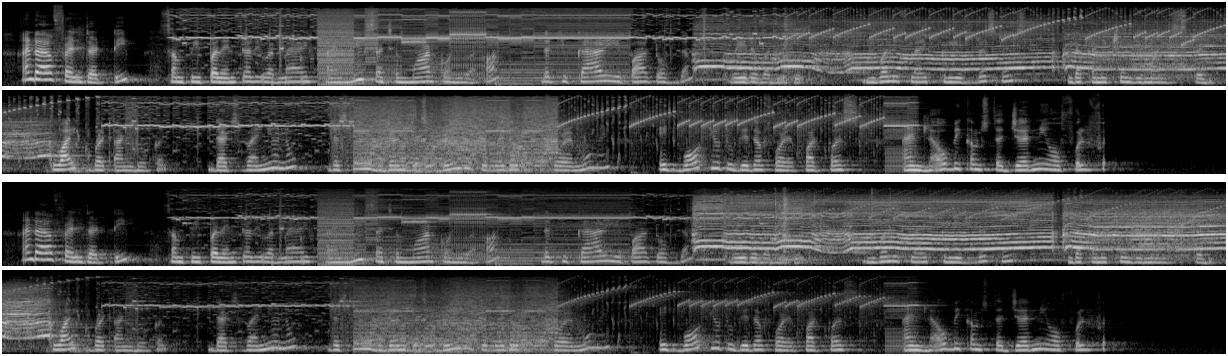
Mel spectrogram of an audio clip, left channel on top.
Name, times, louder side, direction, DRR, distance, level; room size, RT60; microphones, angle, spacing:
voice 1, 0.0-5.0 5.4-6.9 7.3-8.0 8.6-10.3 10.7-12.1 12.7-13.9 14.3-18.4 18.8-20.8 21.2-23.3, left 2 dB, 55° left, 0.9 m, -24 dB
sound 1, 1.7-21.4, left 7 dB, 35° left, 1.7 m, -25 dB
sound 2, 6.9-12.8, right 3 dB, 85° right, 3.6 m, -20 dB
19.5 x 17.5 x 8.3 m
head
